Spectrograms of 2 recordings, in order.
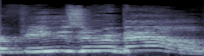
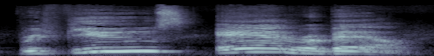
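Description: First: Said in the usual way. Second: "refuse and rebel" slowly, each word weighted; emphatic repeat. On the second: Shown as a demonstration. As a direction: spell out "refuse and rebel" at half pace.

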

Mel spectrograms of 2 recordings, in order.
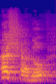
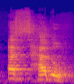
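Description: First: Said in the usual way. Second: Ashhadu with a plain S sound in place of SH; hissed S replacing the SH in Ashhadu. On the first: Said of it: "not ashhadu". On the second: Retold or imitated. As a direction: say Ashhadu as "as-hadu". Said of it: "he would say".

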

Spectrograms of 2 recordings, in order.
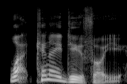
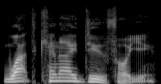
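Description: First: Said in the usual way. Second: What can I do for you? said slower, words spaced; slower repetition. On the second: Shown as a demonstration. Teacher modelling the phrase slowly for repetition. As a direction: give it again, slower and clearer. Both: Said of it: "Écoutez et répétez après moi".

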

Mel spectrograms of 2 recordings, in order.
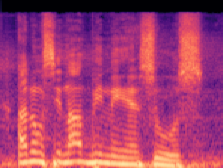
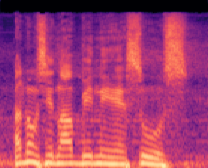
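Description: No difference in how they are said.

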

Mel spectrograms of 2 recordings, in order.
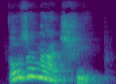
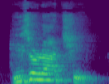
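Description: First: "are" hit high and loud; stress on are. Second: Quoting dad. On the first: Real, not acted. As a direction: lean hard on "are" in "Those are not cheap". Complaining about retainer costs. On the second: Retold or imitated. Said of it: "was told a few times by Papa Bear".

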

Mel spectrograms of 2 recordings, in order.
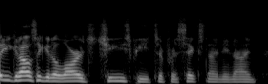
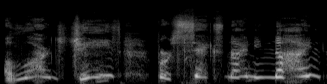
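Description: First: Said in the usual way. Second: Very high, drawn-out outraged question; losing her mind. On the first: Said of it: "I was like". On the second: Retold or imitated. Customer hearing the pizza deal, shrieky mock outrage. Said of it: "This woman lost her fucking mind".

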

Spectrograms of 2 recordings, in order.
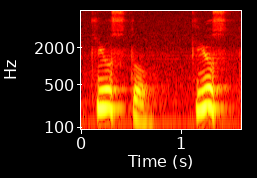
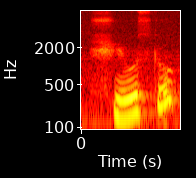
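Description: First: CHIUSTO with a hard K, "KYOO-sto"; Italian pronunciation. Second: CHIUSTO with a SH sound, "shee-usto"; read as spelt. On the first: Teacher models Italian, CH in chiusto as K. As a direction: open chiusto with K, falling. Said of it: "São pronunciados como ki". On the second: Teacher shows learners the written word, CH as SH. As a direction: open chiusto with SH, rising. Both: Shown as a demonstration.

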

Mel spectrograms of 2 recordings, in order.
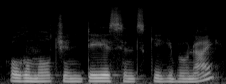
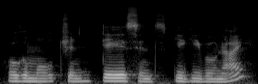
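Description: Both takes have the same delivery.

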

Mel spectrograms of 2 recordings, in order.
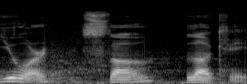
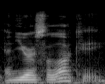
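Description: First: "You are... so... lucky" drawn out with pauses; slow teaching model, each word set apart. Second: "and you are so lucky" linked in one smooth phrase; glided through. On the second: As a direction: say it straight through at a natural pace. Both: Shown as a demonstration. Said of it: "Bây giờ mình đi lướt cái câu này".

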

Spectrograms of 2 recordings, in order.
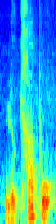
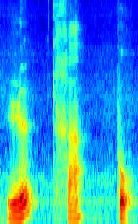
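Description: First: Said in the usual way. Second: "Le crapaud" very slowly, split by long pauses; syllable by syllable. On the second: Shown as a demonstration. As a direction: sound out "Le crapaud" beat by beat. (« Le crapaud » très lentement, syllabe par syllabe) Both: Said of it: "Lis les mots".

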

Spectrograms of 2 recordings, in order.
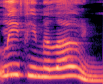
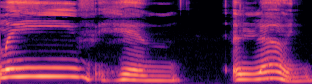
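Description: First: Said in the usual way. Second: Long "Leave him", pause, then "alone"; slow teacher model of "Leave him alone"; slow, broken up. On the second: Shown as a demonstration. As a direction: stretch "Leave" and separate "alone". Teacher repeats phrase slowly.

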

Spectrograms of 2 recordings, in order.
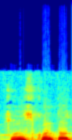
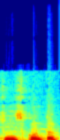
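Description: No difference in how they are said.

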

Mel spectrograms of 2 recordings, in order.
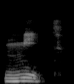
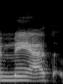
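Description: First: Said in the usual way. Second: "meat" read as written, "MEH-at"; spelling pronunciation. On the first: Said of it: "pero pronunciamos meat". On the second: Shown as a demonstration. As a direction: sound both vowels of "meat", meh-at. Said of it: "Se escribe meat".

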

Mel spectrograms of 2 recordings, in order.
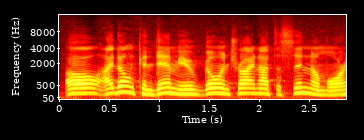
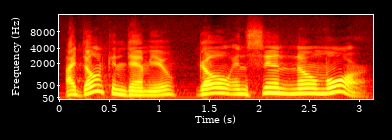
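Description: First: Breezy, offhand mock pardon, lightly voiced; mock lenient version. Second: Earnest, slowing down on go and sin no more; firm sincere pardon. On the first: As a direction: toss it off like a lax excuse for sin. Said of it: "He didn't say". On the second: Retold or imitated. Preacher quotes Jesus to the woman, slow firm sincerity. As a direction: grant mercy but lay down the line. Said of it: "He said".

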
